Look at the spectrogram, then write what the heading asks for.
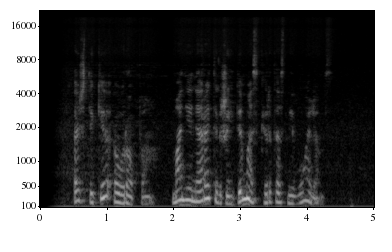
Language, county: Lithuanian, Šiauliai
